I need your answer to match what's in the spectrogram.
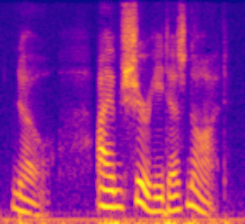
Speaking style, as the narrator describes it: said softly

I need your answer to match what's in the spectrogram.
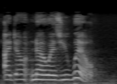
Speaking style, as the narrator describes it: the girl retorted fiercely

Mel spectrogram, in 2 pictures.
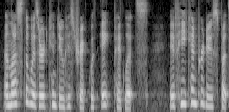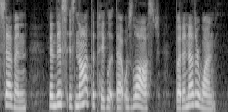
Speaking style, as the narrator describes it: cried the kitten, in a sharp voice

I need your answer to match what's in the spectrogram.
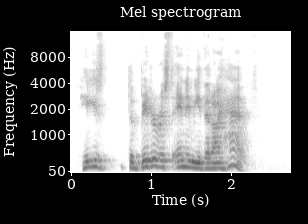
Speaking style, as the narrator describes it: exclaimed the old preacher

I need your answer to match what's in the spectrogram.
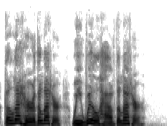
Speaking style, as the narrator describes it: from all sides came cries of

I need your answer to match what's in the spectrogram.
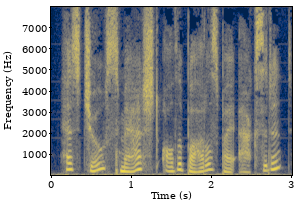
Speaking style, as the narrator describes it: he whispered

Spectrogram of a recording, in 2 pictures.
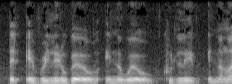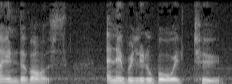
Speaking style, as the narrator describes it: continued Betsy, dreamily

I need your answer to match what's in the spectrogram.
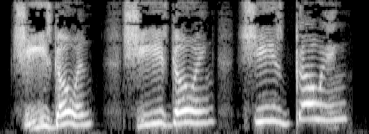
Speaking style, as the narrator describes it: the milkman cried ecstatically

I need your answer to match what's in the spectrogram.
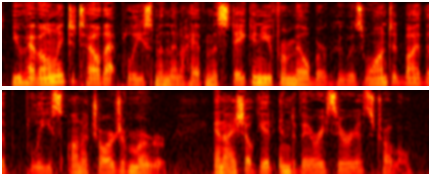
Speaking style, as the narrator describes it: said Ling Chu calmly

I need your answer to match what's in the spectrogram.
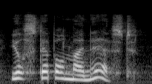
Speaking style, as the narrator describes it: he cried

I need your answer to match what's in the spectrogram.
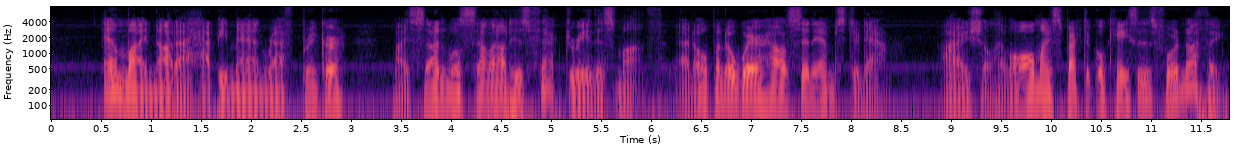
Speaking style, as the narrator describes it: was laughing as he said

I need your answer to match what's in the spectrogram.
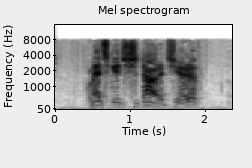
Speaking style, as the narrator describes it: Sloat snarls

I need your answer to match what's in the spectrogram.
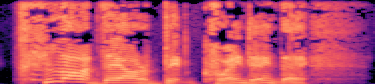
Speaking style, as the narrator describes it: laughed Sir Percy jovially

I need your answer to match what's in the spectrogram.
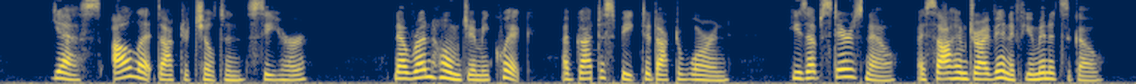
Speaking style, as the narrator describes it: she said brokenly

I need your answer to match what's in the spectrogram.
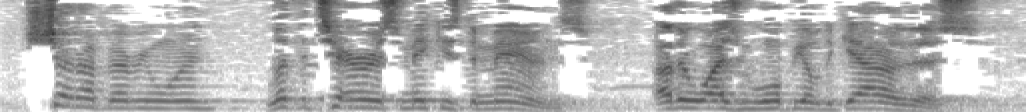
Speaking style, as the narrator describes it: the wiser ones in the crowd screamed

